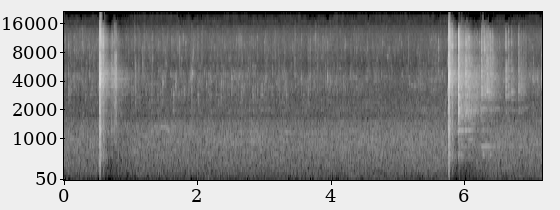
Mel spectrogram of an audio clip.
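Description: A non-blowback USP BB pistol fires copper-coated lead BBs, giving two sharp, isolated shots about five seconds apart, each followed by a brief rattle of impact over quiet background hiss.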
